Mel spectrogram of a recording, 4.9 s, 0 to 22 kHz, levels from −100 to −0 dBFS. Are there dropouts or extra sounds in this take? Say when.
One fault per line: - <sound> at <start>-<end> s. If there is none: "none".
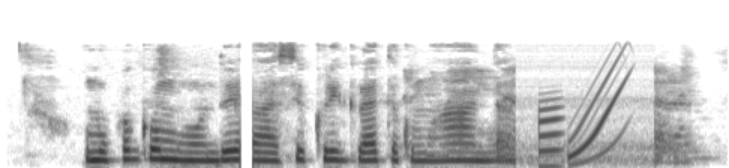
- dropout at 1.6-1.7 s
- chirp at 3.6-4.2 s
